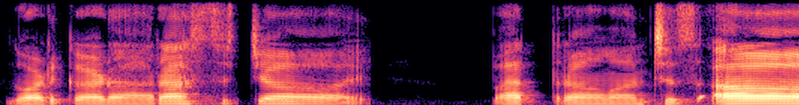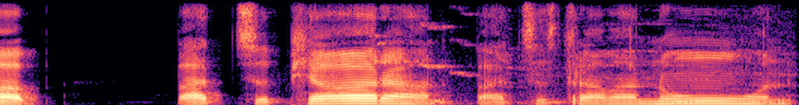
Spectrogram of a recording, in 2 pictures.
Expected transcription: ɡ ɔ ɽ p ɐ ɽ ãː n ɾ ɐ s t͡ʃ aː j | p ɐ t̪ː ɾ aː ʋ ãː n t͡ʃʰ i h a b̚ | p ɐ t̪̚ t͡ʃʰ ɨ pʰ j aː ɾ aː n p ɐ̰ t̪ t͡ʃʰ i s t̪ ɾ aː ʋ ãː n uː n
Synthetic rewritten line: ɡ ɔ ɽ k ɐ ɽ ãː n ɾ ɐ s t͡ʃ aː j | p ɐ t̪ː ɾ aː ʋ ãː n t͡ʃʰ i s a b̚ | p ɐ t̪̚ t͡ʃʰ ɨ pʰ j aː ɾ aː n p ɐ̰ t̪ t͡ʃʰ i s t̪ ɾ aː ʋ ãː n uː n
